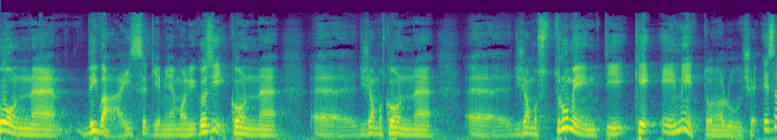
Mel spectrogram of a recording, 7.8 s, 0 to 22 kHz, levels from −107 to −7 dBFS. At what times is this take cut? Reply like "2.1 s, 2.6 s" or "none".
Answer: 3.8 s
